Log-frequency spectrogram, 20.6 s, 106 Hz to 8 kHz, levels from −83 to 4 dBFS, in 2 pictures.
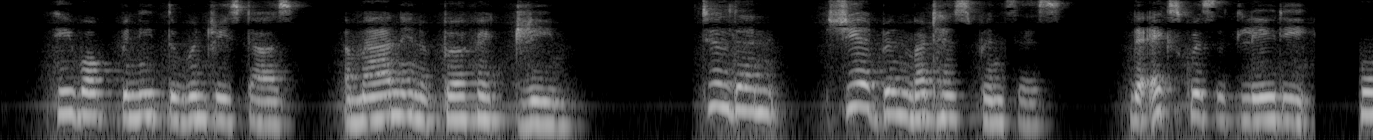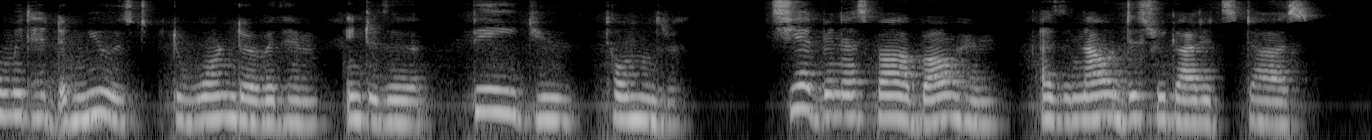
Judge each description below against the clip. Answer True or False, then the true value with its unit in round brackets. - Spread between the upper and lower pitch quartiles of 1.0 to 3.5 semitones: True (3.0 semitones)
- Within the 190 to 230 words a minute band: False (140 wpm)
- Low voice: False (200 Hz)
